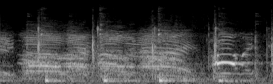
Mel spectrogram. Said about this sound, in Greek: Οι φοιτητές, όπως μπορείτε να ακούσετε και στα συνθήματα, δεν μασάνε τα λόγια τους και καλούν σε μια παγκόσμια εξέγερση. Μια νέα Ιντιφάντα.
